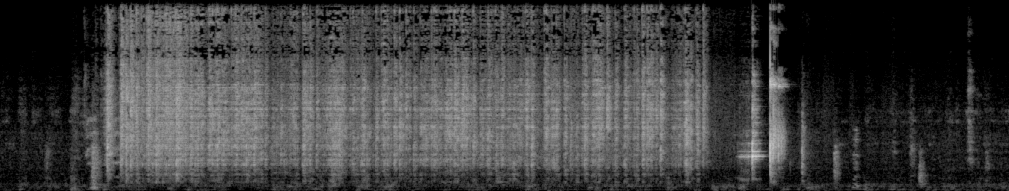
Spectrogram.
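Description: Welding arc crackling and hissing in one continuous run of about nine seconds, starting a couple of seconds in and stopping abruptly. A sharp metallic clink with a brief ring follows near the end.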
